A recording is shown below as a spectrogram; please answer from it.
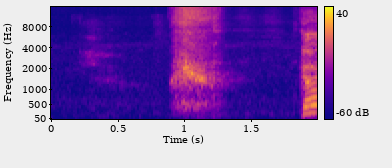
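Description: A man lets out a single short, forceful breath about a second in, a sharp exhale lasting about half a second.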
